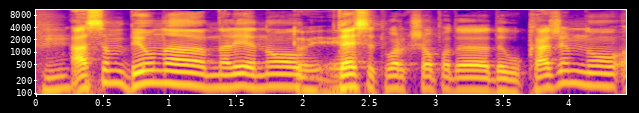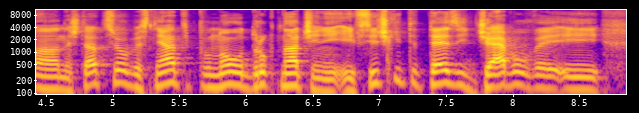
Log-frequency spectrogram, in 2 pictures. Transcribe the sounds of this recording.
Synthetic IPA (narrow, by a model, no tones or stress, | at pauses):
a̰sːɤmbilˠnɐnɐliɛd̪nɔd̪ɛsɛt̪wəɾkʃɔpəd̪ɐd̪ɐɡokaʒɛmnoənɛʃt̪at̪ə̥sɛobɛsnʲjavət̪i̥pomnɔɡʊd̪ɾuknat͡ʃiniʔifsit͡ʃkit̪ɛt̪ɛzid͡ʒabovɛi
